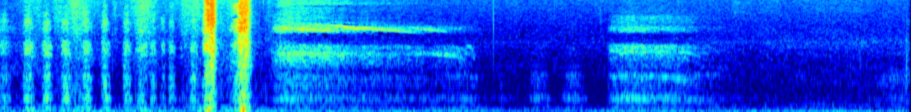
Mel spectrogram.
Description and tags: Dog Sniffing (Near Distance)
breathing, dog, dogs, growling, nose, sniff, sniffing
